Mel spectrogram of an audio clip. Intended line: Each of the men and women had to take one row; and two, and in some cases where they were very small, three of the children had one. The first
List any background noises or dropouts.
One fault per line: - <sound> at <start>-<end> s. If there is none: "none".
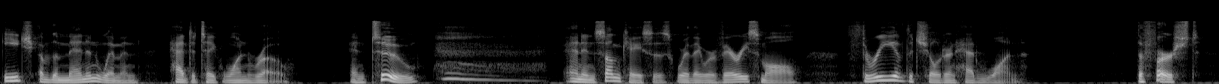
- sigh at 4.3-5.5 s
